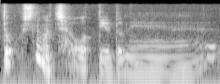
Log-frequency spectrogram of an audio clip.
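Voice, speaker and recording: A man's voice: on the low side, huge pitch swings, normal speed, crowd noise. A man hosting a casual talk show, bantering about anime characters with joking, mock-formal geeky enthusiasm. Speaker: show host.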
